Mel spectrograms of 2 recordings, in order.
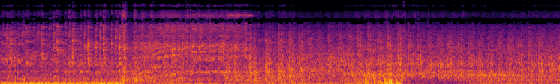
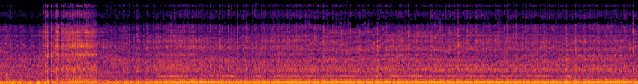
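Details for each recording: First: Old tractor started after sitting over a year, governor possibly sticky and timing thought off: uneven chugging that sags and picks up under throttle without pulling strong; lacks power, cause not confirmed. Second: Minneapolis-Moline model BF tractor that had been sitting over a year, choke on, catches after a brief crank and settles into a steady, even low idle with no knocks or misses; runs real nice.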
